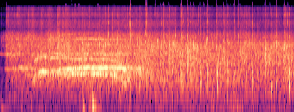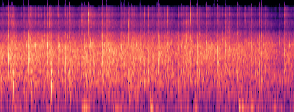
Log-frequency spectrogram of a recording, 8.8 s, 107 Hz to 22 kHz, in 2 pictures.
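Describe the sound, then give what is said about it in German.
Sustained audience applause, a "10-point" applause toward the stage welcoming the first performer of the second half: a dense wash of many hands clapping steadily for several seconds, with a few faint voices or cheers briefly audible near the start. “Und ihr dürft wieder mit einem 10-Punkt-Applaus auf diese Bühne klatschen.”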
